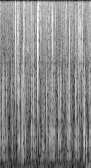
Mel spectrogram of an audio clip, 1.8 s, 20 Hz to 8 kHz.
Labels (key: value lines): label: biophony, sea urchins (Echinidae)
recorder: SoundTrap 600 or HydroMoth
